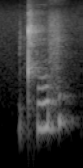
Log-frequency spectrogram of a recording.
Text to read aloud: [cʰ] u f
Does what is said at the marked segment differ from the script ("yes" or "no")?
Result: no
